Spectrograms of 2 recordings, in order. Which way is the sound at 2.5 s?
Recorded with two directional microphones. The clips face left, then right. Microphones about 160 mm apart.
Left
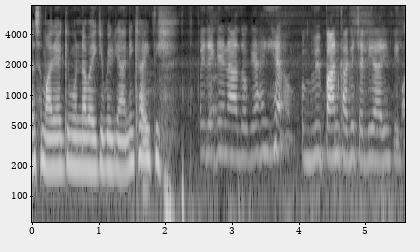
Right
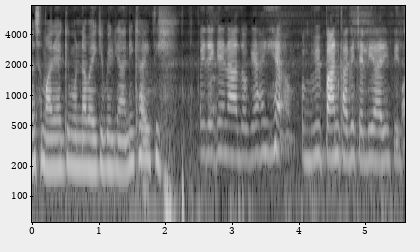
Centre (ahead or behind).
